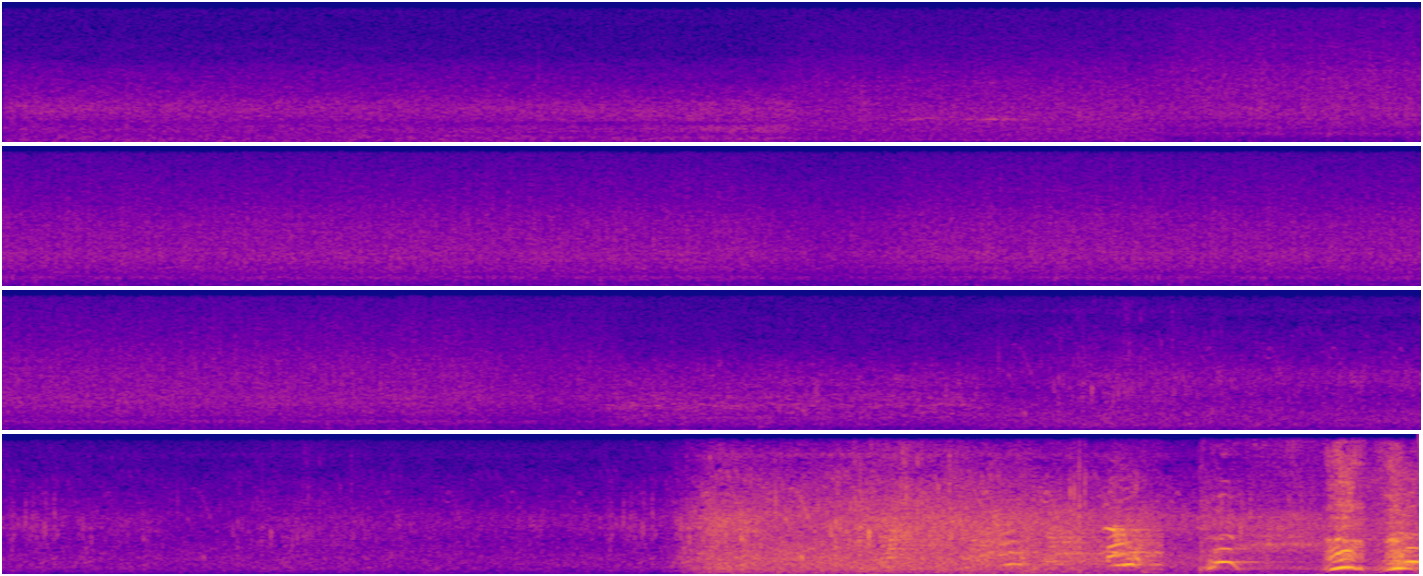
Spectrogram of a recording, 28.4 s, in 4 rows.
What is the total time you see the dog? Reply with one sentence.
You can hear the dog for 2 seconds altogether.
